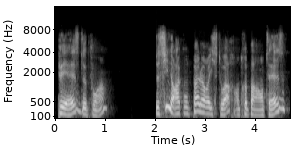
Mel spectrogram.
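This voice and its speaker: A man's voice: on the high side, very animated, a little slow, a little mellow, dull audio, exaggerated voice. A man putting on a half-robotic voice to dictate a text aloud, reading out every punctuation mark like a machine in a comic video. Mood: grumbling. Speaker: YouTuber.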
